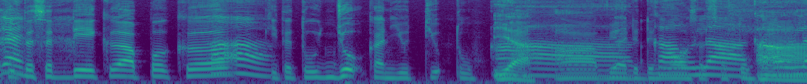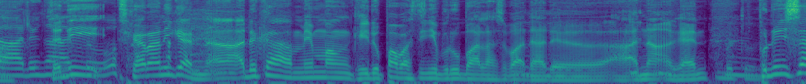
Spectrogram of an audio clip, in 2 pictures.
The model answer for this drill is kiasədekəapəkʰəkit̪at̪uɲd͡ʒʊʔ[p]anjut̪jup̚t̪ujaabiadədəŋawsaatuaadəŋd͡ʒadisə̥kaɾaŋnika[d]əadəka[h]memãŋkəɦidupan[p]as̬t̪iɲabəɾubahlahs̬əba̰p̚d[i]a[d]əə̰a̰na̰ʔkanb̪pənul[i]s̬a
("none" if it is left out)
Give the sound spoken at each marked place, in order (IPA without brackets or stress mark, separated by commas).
k, n, h, p, a, d, i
